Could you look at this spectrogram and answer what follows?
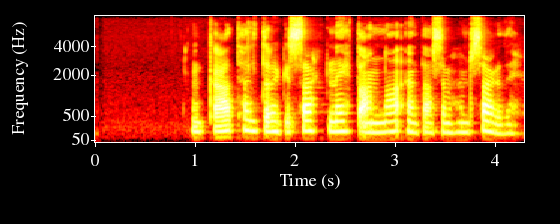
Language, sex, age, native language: Icelandic, female, 30-39, Icelandic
